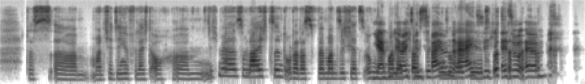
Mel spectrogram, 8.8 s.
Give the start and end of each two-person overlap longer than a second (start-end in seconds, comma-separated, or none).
5.6-7.3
